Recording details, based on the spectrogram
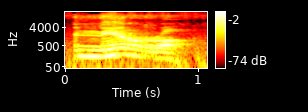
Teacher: Nirra, jika dipangkatkan ar-ra alif lam syamsiyah juga atau idgham syamsi bila gunah. Nirra, ra bertasdid pakai dua kali, bunyi jelas dua kali, satu nir, satu ra.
